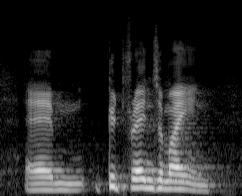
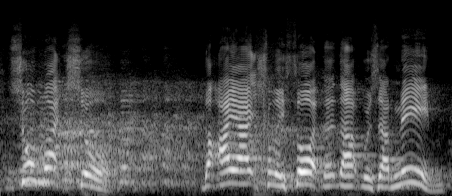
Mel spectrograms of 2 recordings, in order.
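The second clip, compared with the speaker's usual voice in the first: ordinary talk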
